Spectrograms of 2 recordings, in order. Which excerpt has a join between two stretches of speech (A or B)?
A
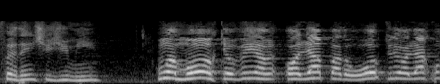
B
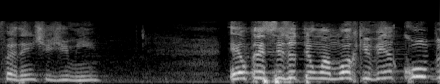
A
